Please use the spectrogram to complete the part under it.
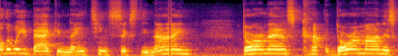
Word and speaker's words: Doraemon: Doraemon? – Doraemon.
